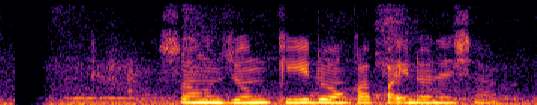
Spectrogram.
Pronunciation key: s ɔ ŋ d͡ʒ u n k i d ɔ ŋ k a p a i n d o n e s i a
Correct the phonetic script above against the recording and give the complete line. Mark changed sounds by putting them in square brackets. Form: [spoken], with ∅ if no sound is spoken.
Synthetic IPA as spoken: s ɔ ŋ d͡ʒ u [ŋ] k i d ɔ ŋ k a p a i n d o n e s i a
